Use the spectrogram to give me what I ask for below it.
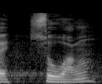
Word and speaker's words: สรวง: เวลา อ่าน ออก เสียง ต้อง อ่าน ส เสือ ตัว เดียว เลย สรวง แต่ เวลา เขียน ต้อง มี ร เรือ ด้วย อัน นี้ ขอ อนุญาต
